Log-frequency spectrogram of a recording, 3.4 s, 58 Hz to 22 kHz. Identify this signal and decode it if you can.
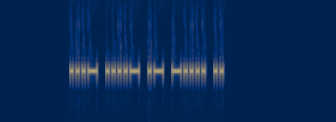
Morse code, heard as a keyed tone, about 40 wpm, 690 Hz. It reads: V4A6I
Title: Code Groups - 5 Letter:Numbers - 40wpm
